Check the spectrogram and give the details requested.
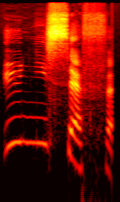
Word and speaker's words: UNICEF: Par contre, acronyme, on a UNICEF. UNICEF. L'ensemble des lettres forment un mot prononcé. Donc, toutes les lettres qu'on a, U-N-I-C-E-F, on a prononcé avec le mot UNICEF en entier.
